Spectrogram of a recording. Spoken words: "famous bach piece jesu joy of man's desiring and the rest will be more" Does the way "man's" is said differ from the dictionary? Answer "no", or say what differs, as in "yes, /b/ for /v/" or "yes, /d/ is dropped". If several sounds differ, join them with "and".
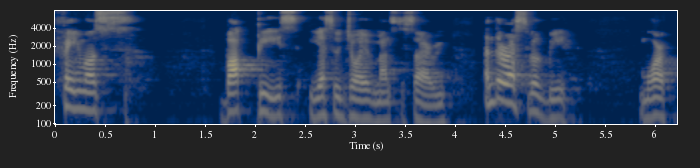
yes, /s/ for /z/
